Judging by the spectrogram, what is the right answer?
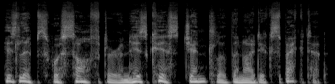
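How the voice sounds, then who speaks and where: A man voicing a self-assured, sardonic male adventurer in a fantasy video game, with a measured, superior delivery. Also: fairly low pitch, expressive, slightly rough, no echo, clean studio sound. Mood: grave, reflective. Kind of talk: video game voice lines, narration and spell shouts.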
